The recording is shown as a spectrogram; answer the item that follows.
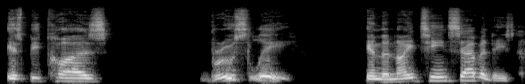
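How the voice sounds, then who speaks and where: A man in his sixties talks in an informal discussion at a slow pace. His voice sits a little high for a man, and he repeats words and stops and restarts as he presses his point. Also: lively intonation, gravelly, darkish tone. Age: 60s. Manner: halting, repeats words, emphatic. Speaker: panelist. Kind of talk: impassioned informal panel discussion.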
